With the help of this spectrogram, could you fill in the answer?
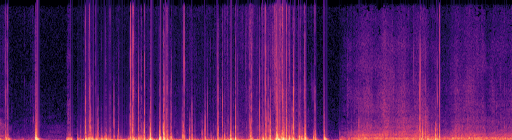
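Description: A thin clear plastic bag over a microphone is crinkled and pinched with long nails and fingertips, giving a dense run of short, sharp crackling bursts with bright edges over a heavy low thump, possibly with handling noise from the microphone underneath. After a brief pause, the crinkling gives way to a steadier, softer low rustling rumble with a few faint crackles.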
